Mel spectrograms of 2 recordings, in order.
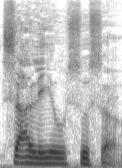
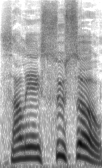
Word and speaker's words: Salieu Suso: We're talking to Sai Sooso. Am I pronouncing your name right? Can you say it for me? Saluso. Saluso.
